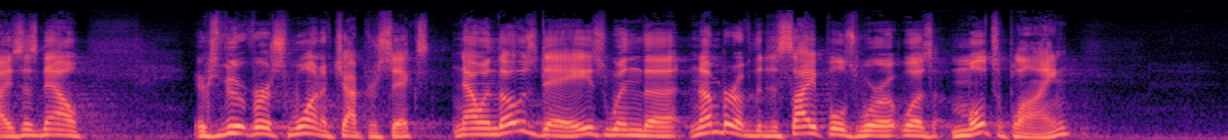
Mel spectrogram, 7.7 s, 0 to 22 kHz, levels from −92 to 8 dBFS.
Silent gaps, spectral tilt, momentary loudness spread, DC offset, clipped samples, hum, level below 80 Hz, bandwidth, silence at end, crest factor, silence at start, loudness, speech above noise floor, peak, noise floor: none; -4.5 dB/octave; 4 LU; under 0.1%; under 0.1%; none; -48 dBFS; 14.5 kHz; 0.9 s; 16 dB; 0 s; -16 LUFS; 32 dB; 0 dBFS; -48 dBFS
